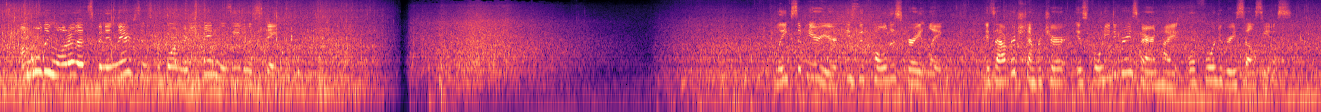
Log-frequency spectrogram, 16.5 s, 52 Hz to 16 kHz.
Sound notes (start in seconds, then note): 5.2 waves Crashing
